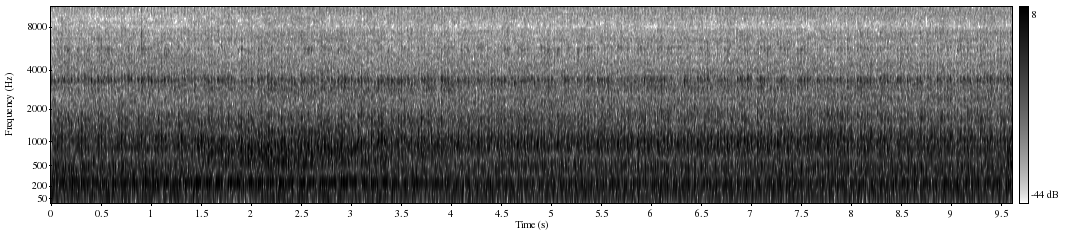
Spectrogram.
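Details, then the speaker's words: Detroit DD15 diesel after fuel pump replacement (chirping, metal shavings), new filter module, high-pressure flange and lines, fresh diesel: starts right away into steady, even idle, no misses or knocks, fuel pressures good; normal idle. "as you guys can hear start it up right away lppo fuel pressure fuel compensation pressure everything's good rail pressure everything's good"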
